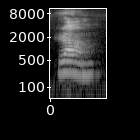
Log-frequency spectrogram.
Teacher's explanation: जिसमें हम रा पर जो है थोड़ा सा स्ट्रेस देंगे, मैं जो है फ्लो में बोलेंगे, जैसे राम।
